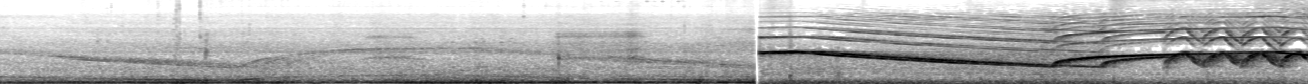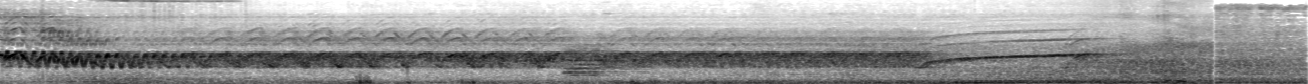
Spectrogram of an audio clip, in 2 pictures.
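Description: Electronic emergency-vehicle sirens. First a faint wail; then, suddenly much louder and close, a siren slides down in a long wail, switches to a fast yelp for about ten seconds, and rises back into a wail near the end.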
